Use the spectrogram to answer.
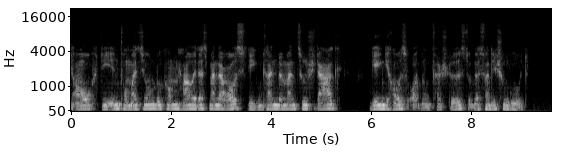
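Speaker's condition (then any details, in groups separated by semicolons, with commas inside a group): Spastic tetraparesis; umbilical cord around neck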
